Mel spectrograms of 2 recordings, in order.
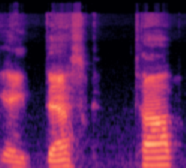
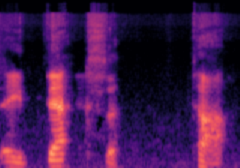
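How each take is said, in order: First: It is said in a standard English accent. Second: It is said in an imitated Indian accent. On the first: The speaker calls it right. "instead of like a desktop" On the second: The speaker calls it wrong. "they can never say the English names properly"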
